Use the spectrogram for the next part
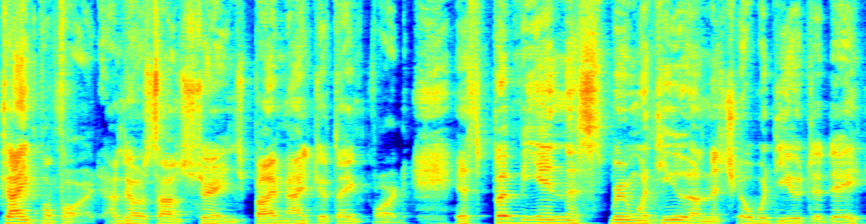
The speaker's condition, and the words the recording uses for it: Dysarthria. Sorry, I have a swallow deficit.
